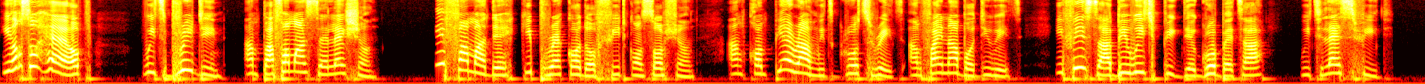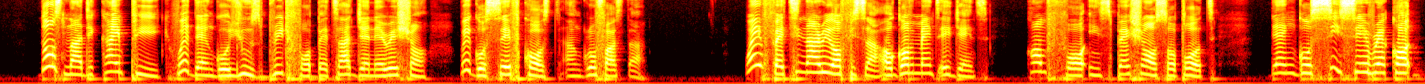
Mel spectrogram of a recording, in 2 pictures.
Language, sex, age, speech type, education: Nigerian Pidgin, female, 30-45, spontaneous, tertiary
